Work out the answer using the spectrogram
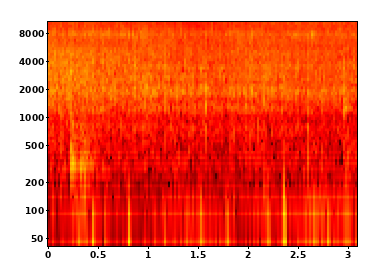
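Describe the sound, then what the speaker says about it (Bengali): Potatoes sizzle and crackle in hot oil, a constant loud frying hiss with occasional stirring clicks. "আলুটাও কিন্তু একটু ভালো করে ভাজবে"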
